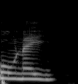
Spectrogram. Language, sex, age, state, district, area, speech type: Tamil, female, 18-30, Tamil Nadu, Madurai, rural, read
